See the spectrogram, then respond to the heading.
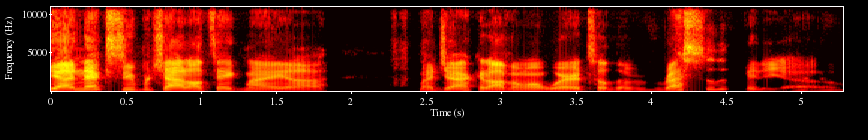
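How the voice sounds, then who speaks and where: A man with a fairly high pitch talks at a fairly quick pace in an energetic tone, with lively intonation and big swings in loudness, in a very clean recording with a silent background and a dry, close sound with no echo. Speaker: overlanding vlogger. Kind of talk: live stream chat.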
